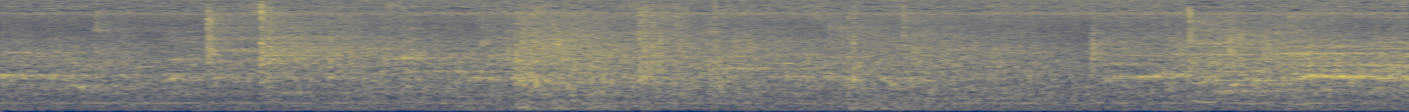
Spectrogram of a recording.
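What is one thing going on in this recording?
Hockey sticks clack against pucks and each other.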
